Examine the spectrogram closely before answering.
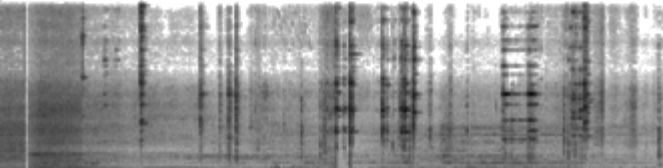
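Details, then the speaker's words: Motorcycle at speed with worn chain kit, sprocket teeth cut down: rapid metallic clinking rattle over the engine that comes and goes with throttle; worn chain and sprockets, fix is a new chain kit. "भी हमारी bike की चैन kit खराब हो जाता है यहां पर जो दांत आप देख रहे हैं यह कट जाता है कटने के कारण से हम बाइक को जब मारते स्पीड भगाते हैं कड़कड़ हट आवाज आता है बहुत ही ज्यादा"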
